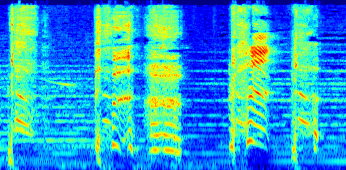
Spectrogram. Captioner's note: coughs again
